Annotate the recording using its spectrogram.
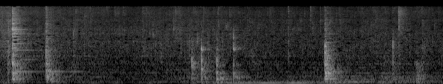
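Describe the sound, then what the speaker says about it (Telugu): Onion and curry leaves fry in a pan with a soft steady sizzle, broken by a few sharp clinks and stirring knocks, close and with no talk. "ఉల్లిపాయ, కరివేపాకు, బాగా కొంచెం వేగిన తర్వాత"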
